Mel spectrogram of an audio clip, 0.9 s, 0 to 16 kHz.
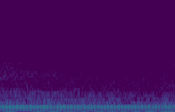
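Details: A practiced infant cough, from a 1967 recording of baby sounds.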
